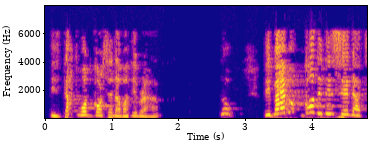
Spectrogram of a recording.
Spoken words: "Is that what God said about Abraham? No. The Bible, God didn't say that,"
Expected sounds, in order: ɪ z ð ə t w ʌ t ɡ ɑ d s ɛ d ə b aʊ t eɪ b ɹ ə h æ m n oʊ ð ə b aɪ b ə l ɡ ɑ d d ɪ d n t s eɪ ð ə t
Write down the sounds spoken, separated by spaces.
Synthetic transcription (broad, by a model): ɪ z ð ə t w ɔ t ɡ ɑ d s ɛ d ə b aʊ t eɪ b ɹ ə h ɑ m n oʊ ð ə b aɪ b ə l ɡ ɑ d d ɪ d n t s eɪ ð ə t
